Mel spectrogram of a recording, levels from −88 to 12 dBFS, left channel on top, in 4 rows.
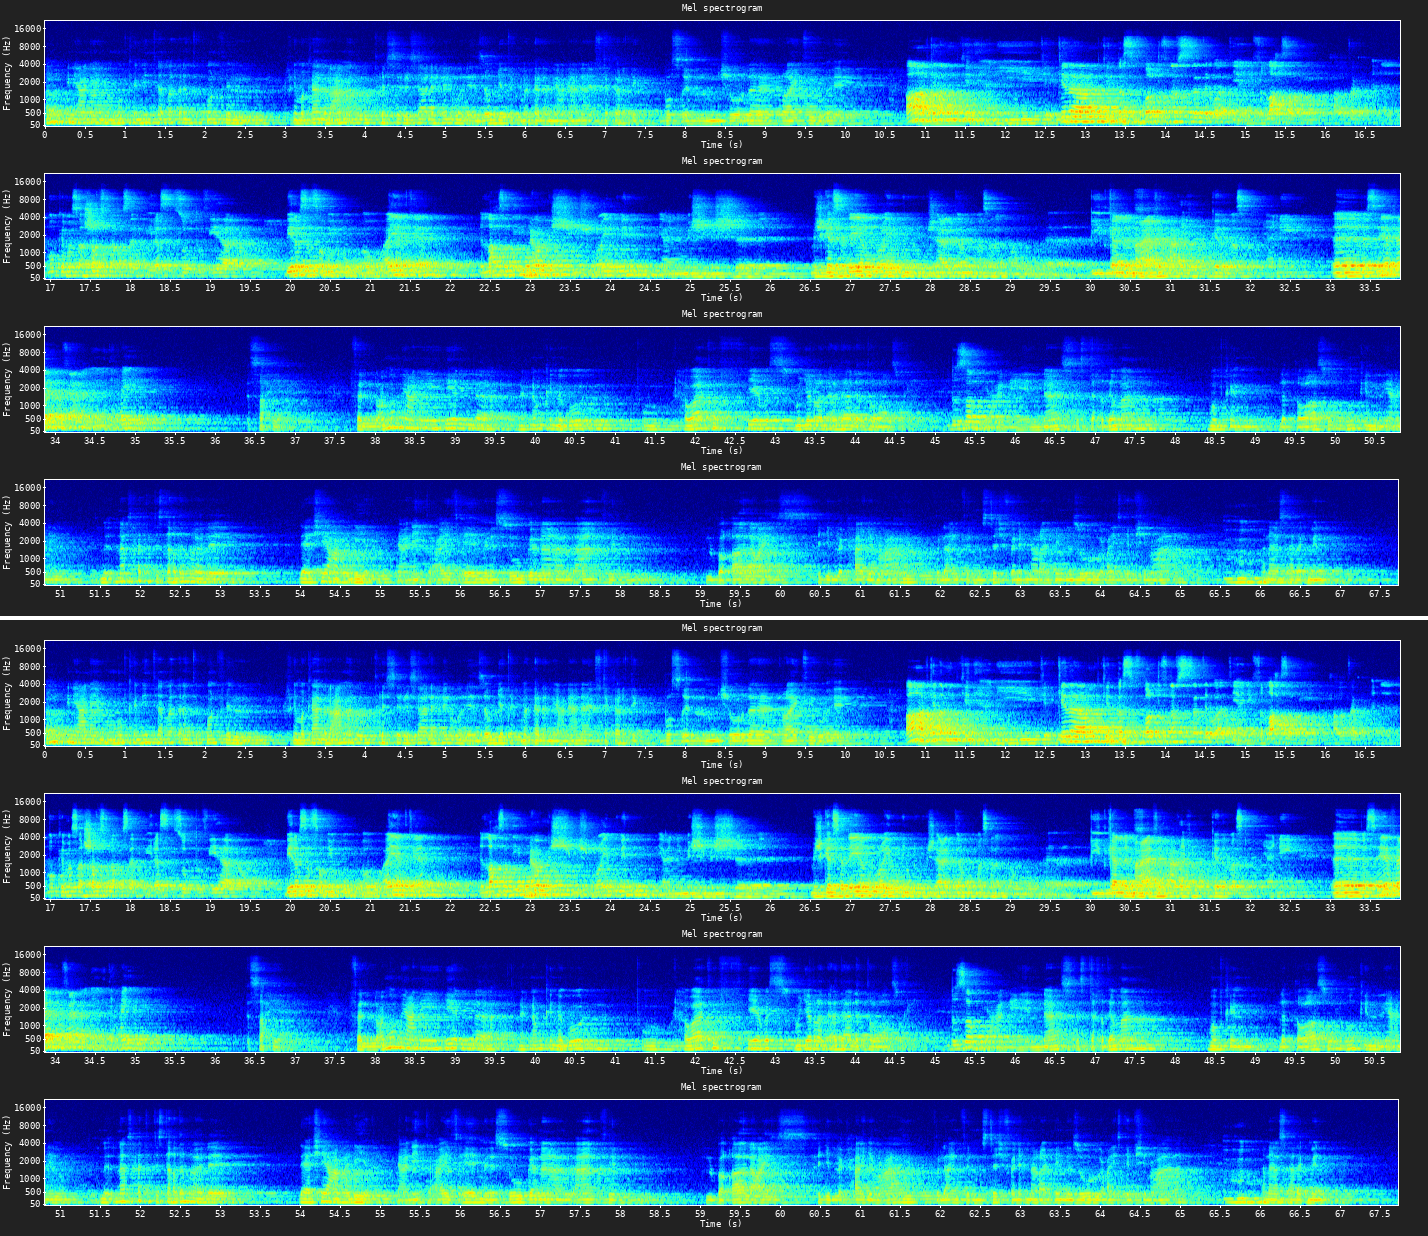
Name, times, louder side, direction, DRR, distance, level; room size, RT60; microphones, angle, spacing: voice 1, 0.0-7.4 7.7-10.0 10.9-11.5 11.7-11.9 22.9-23.2 30.7-30.9 36.4-37.1 37.7-40.9 41.3-44.7 45.6-47.7 48.4-49.0 49.3-53.1 54.0-58.4 59.1-65.1 66.0-66.8, right 1 dB, 20° right, 1 dB, 0.6 m, -28 dB
voice 2, 10.8-19.6 19.9-21.8 22.4-26.0 26.5-32.5 33.0-35.1 45.1-45.6 65.5-65.9, equal, 75° right, -2 dB, 2.1 m, -23 dB
9.9 x 6.0 x 8.6 m, 2.6 s
head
